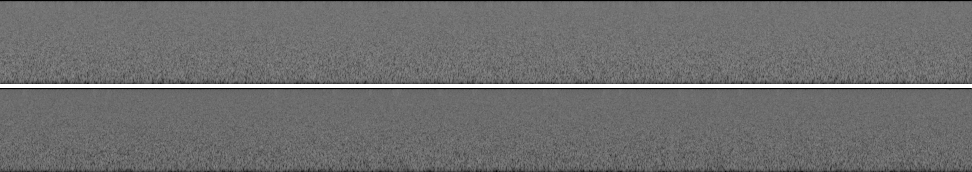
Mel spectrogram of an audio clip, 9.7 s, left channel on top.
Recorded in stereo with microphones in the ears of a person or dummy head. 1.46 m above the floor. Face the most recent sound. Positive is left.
No sound to turn to.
